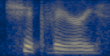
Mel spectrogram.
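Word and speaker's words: Chickvary: It's Chickberry, C-H-I-C-K-V, like in Victor, A-R-Y.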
